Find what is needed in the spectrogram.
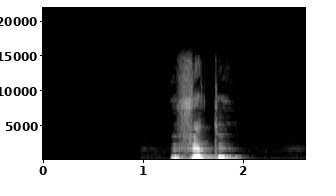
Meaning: inflection of vet: 1. masculine/feminine singular attributive 2. definite neuter singular attributive 3. plural attributive
- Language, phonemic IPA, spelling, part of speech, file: Dutch, /ˈvɛtə/, vette, adjective, Nl-vette.ogg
